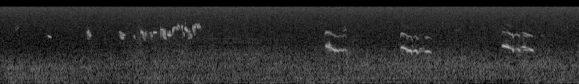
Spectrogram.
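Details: Mountain bluebird singing in open high-altitude country of western North America: soft, short chirped and warbled phrases, a rising run of notes, then three separated little down-slurred bursts, over a steady faint hiss.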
